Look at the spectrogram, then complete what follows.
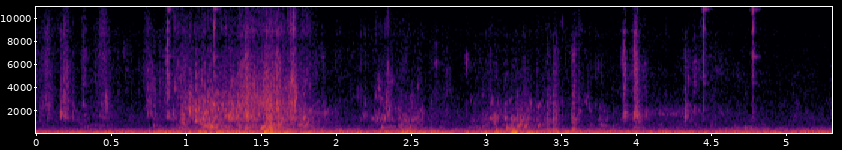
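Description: A hooked redfish splashing and swirling at the surface on a tight line, loudest about a second in, with scattered clicks from the rod and reel over a low steady rumble.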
